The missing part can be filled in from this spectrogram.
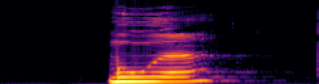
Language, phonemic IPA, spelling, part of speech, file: Mon, /mạ̀w/, ၁, numeral, Mnw-၁.oga
- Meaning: 1 (one)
